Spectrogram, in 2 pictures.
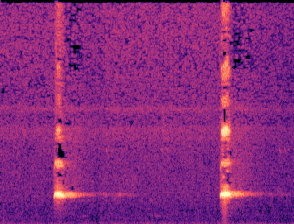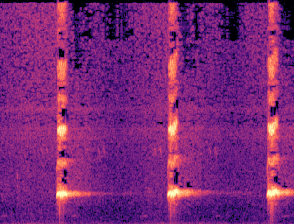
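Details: Five high, pure whistles from a red-legged tinamou, a bird of fields and forests. The notes come at gradually shortening gaps of about one and a half seconds, each clear and slightly drawn out.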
